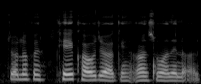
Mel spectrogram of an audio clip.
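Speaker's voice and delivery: impatient, loud dismissal; bored policeman cutting it short; fed up. Acted. Policeman tells the family to stop the drama, irritated. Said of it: "اکتا کر بولا".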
